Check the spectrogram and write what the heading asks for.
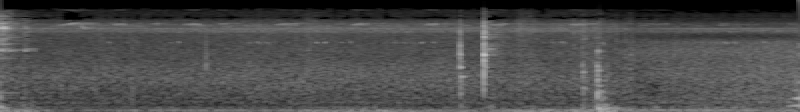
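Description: Low rumble of wind buffeting the microphone outdoors, with insects faintly in the background and a few light clicks around two and three seconds in.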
